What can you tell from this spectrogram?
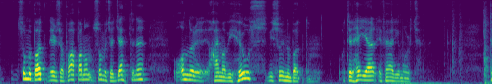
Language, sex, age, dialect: Faroese, male, 36-60, Vágar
